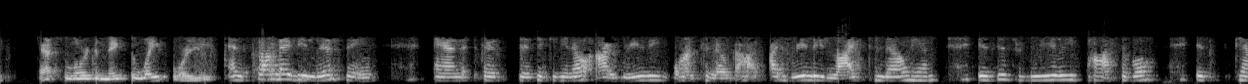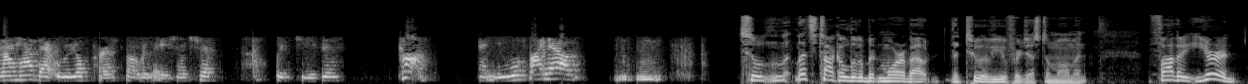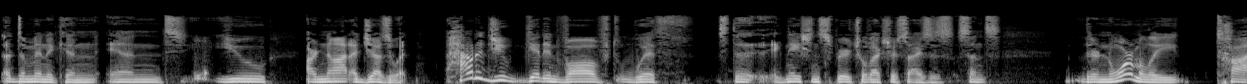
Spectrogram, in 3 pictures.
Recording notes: welcomes two new friends over the phone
